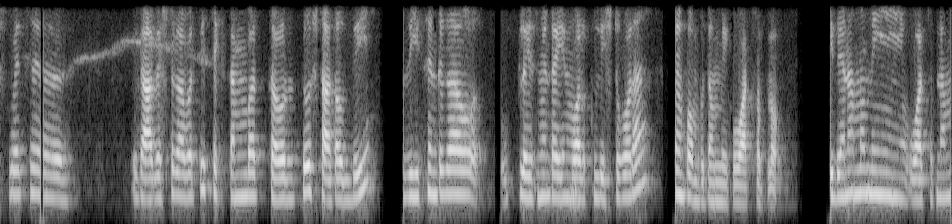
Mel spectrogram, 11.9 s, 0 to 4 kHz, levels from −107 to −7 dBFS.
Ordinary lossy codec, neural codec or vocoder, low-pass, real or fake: AAC, 32 kbps; vocoder, 44.1 kHz, 128 mel bands every 256 samples, BigVGAN v2; 3.6 kHz; fake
